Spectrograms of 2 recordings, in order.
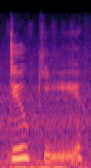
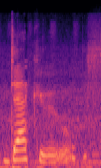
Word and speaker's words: Deku: you and the and I would pronounce it as Dookie for the longest time not even DQ because it's deku I didn't even read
